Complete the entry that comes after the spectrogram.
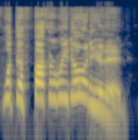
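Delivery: retold exasperated outburst.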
